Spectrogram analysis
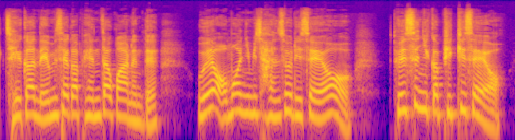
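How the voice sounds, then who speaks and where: A woman's voice: medium pitch, lively intonation, moderate pace, natural voice. A woman playing a scornful daughter-in-law. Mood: cold. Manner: curt, sharp, contemptuous. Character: cold, scornful woman in her middle years, the daughter-in-law.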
